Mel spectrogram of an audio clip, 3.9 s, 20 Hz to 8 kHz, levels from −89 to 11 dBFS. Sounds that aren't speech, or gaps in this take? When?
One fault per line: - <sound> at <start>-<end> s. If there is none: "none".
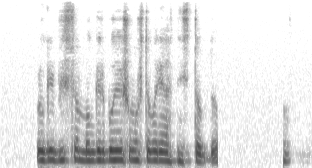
none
